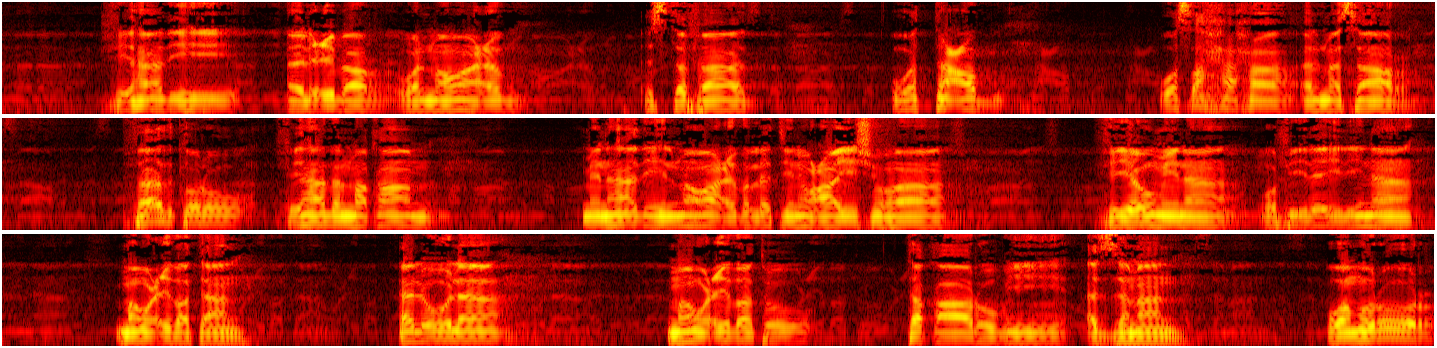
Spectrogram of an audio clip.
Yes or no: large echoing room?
yes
